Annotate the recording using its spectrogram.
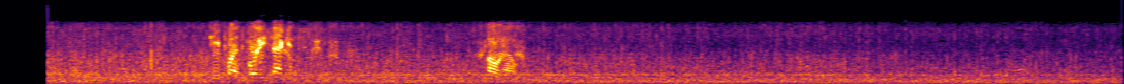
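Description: Rocket launch noise: a dense, steady roar from the rocket's motors that starts abruptly about half a second in and holds unchanged, with brief high pitched voice-like sounds around three and six seconds.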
